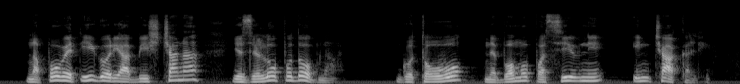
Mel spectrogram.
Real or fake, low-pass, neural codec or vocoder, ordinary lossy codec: real; 10.8 kHz; none; none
